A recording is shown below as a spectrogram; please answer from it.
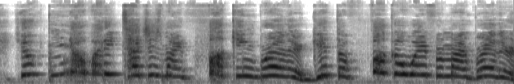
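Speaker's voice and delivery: protective fury. Retold or imitated. Imitating the narrator's character defending his brother, furious. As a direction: threaten anyone who touches your brother. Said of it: "you can just hear it in his voice".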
